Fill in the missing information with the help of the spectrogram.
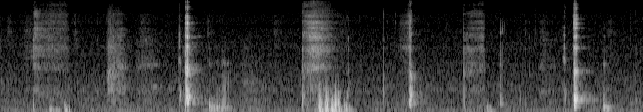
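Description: Three sharp, abrupt hiccup sounds in about ten seconds, each a sudden catch with a brief voiced burst, over quiet breathing; typical hiccups.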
